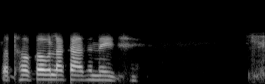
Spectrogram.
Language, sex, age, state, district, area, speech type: Maithili, female, 45-60, Bihar, Muzaffarpur, urban, conversation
